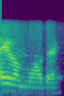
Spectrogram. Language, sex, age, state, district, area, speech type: Sanskrit, male, 18-30, Karnataka, Uttara Kannada, rural, conversation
